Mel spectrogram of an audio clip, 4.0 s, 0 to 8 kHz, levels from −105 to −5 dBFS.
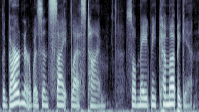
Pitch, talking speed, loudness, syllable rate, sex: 195 Hz, 195 wpm, -19 LUFS, 4.6 syllables/s, female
